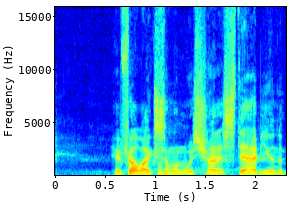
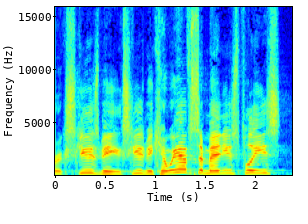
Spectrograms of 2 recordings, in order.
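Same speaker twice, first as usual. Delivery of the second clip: raised, higher-pitched plea for attention; calling out; 8 semitones higher, 5 dB louder than usual. Retold or imitated. Ignored teenager trying to get a server's attention, calling out. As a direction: call out politely but insistently to a server. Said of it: "we would call out".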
